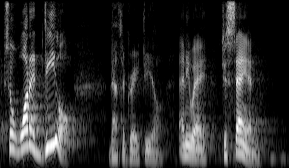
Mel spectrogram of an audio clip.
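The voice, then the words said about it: Imitates another person's voice. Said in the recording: “That was my Trump impression. Sorry, it was bad, I guess.”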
